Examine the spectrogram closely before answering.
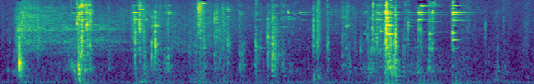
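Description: Someone rummaging through a shed, handling and shifting objects: a run of irregular clicks, clinks and knocks.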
